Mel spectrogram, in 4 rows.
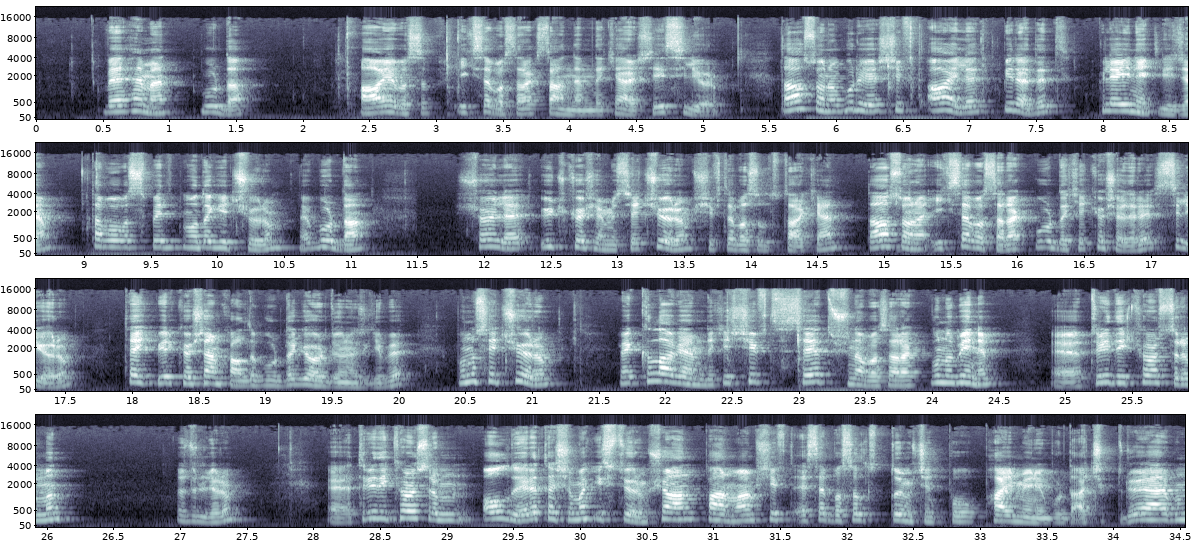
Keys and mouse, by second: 2.2 a, 3.0 x, 6.3 shift+a, 8.6 click, 8.9 Tab, 11.8 click, 12.6 shift+click, 13.2 shift+click, 15.0 x, 21.0 shift+middle click, 22.9 shift+s.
